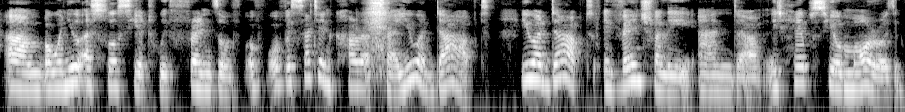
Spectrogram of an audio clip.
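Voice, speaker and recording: A woman's voice: mid-range voice, expressive, normal speed, a little mellow. A woman from Uganda with a Ugandan English accent, a mother earnestly cautioning and repeating her advice in a casual talk.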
